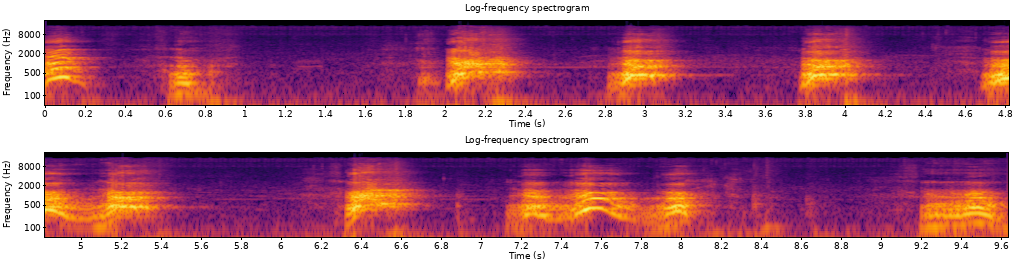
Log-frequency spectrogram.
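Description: A greyhound gives a run of short, rough barks, each a quick burst with a harsh mid-pitched tone. Some come singly, others in quick pairs, with brief pauses between them.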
